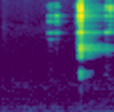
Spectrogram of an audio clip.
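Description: Scissors cutting felt for a Santa Claus panettone holder, heard as a couple of faint, close snips followed by one crisp, louder cut and a short trailing snip in an otherwise quiet room.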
